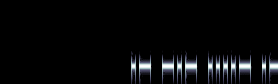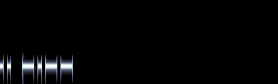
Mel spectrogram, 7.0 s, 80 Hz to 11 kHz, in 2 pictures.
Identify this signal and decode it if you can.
Morse code, heard as a keyed tone, about 25 wpm, 700 Hz. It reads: AK4RY
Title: USA Call Signs - 5 Characters - Repeated 3x - 25wpm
